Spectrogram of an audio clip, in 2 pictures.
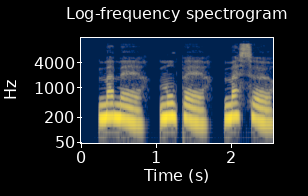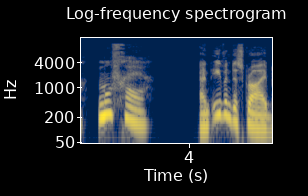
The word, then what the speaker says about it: sœur: La sœur, la sœur. This one trips people up. The OEU sound is like saying, with rounded lips.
